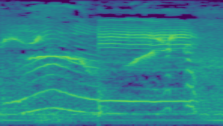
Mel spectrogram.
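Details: Talking pet parrot imitating speech, the words "Allah Ho": two drawn-out, wavering, nasal voiced syllables with strong harmonics, the second gliding steadily before fading, over a low constant hum.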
